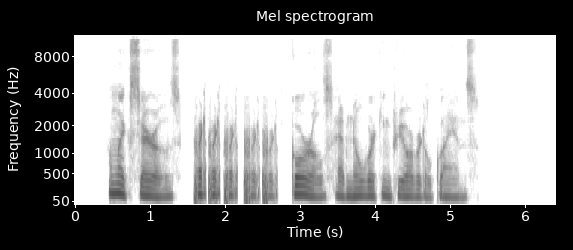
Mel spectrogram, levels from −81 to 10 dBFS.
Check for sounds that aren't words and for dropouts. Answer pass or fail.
fail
